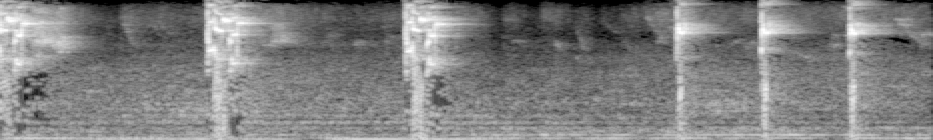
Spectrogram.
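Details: Lovebird giving single harsh, high squawks spaced one to two seconds apart, six in all, with a low hum in the background.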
